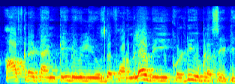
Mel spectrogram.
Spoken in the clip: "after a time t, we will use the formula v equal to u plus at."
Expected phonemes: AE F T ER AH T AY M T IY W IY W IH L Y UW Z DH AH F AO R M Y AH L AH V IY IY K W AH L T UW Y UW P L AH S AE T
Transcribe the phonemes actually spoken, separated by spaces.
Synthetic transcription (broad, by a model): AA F T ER AH T AY M T IY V IY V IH L Y UW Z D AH F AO R M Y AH L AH V IY IY K W AH L T UW Y UW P L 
